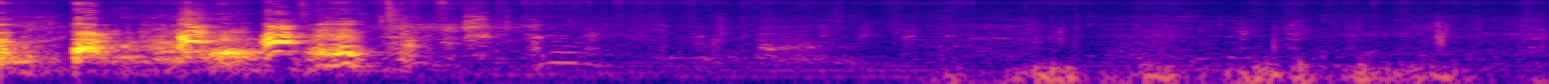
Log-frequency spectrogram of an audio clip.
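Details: Rapid run of about five loud barks in the first two seconds from Enzo and Ozzy, the dogs, then fading to quiet low rustling and hum.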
